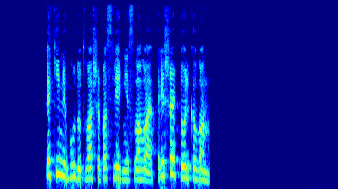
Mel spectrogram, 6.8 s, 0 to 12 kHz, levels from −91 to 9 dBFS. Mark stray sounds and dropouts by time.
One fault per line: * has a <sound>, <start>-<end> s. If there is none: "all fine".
all fine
